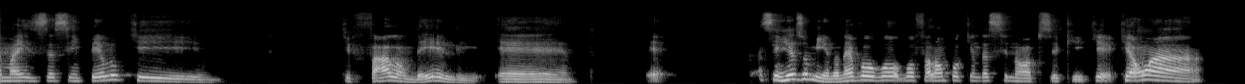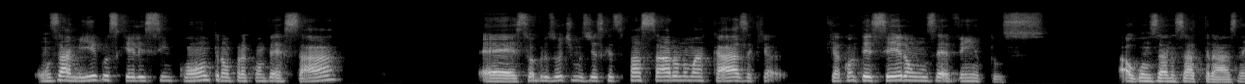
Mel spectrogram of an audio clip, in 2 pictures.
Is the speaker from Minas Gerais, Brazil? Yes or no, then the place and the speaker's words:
yes; Belo Horizonte, Minas Gerais, Brazil; BH, gente, eu sou de Belo Horizonte, Minas Gerais, tá? A gente aqui fala, fala BH.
